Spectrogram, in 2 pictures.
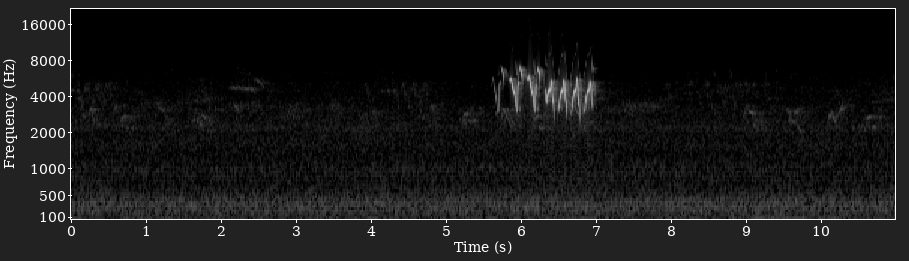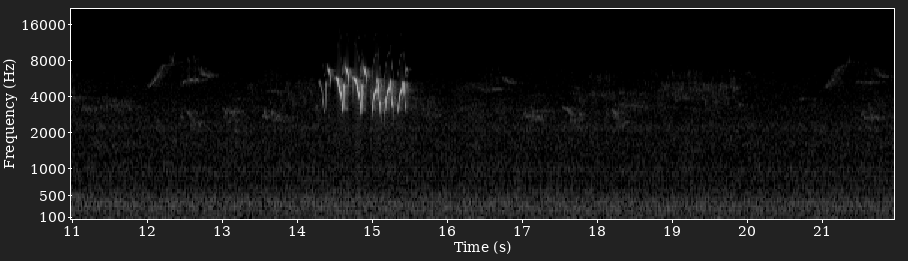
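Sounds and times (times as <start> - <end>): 
bird song of rapid high sweeping notes: 5.6 - 7.0, 14.3 - 15.5.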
